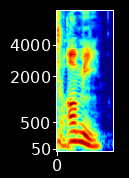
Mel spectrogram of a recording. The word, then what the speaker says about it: Homme: Josh Omi.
